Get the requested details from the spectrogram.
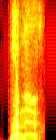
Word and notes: rimu: British English

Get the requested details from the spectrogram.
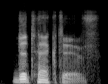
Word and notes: detective: British English

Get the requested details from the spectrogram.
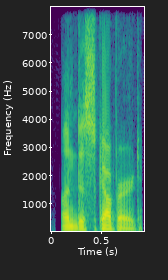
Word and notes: undiscovered: American English

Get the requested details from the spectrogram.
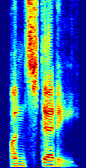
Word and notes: unsteady: American English

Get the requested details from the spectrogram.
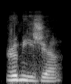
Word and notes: remeasure: Indian

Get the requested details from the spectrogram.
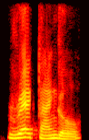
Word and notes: rectangle: Indian

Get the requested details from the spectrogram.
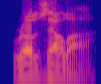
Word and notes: rosella: American English

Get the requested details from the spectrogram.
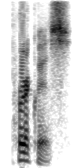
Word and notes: percuss: American English

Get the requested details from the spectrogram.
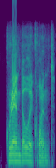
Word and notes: grandiloquent: American English

